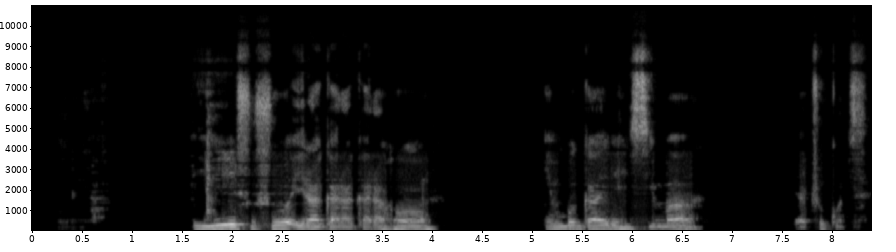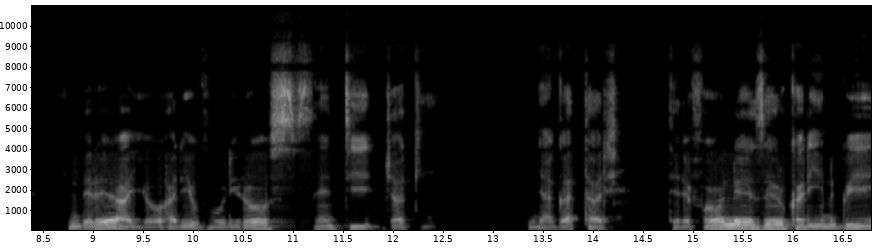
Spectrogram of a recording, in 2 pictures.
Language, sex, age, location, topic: Kinyarwanda, male, 18-24, Nyagatare, health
